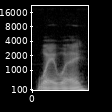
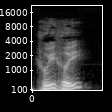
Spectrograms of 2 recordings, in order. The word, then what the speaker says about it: HueHue: It's spelled H-U-E-H-U-E. But it's pronounced way way. – Hui hui.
